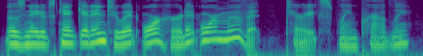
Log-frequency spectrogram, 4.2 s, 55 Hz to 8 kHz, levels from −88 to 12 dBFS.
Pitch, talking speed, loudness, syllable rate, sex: 180 Hz, 210 wpm, -18 LUFS, 6.0 syllables/s, female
